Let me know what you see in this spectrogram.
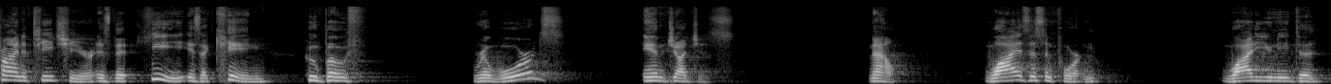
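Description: No technical faults can be heard anywhere in the recording; the speech signal stays steady and intact throughout.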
